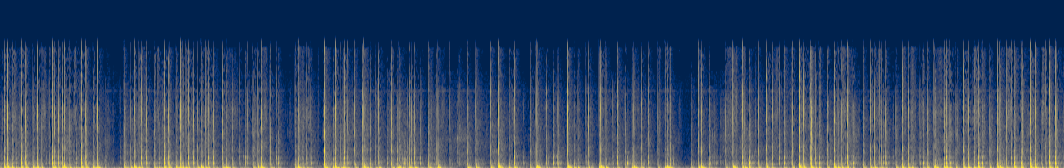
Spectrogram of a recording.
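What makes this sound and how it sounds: Fingertips of both hands rapidly tap and lightly scratch the cover of a large blue glossy softcover music book. The result is a dense, continuous run of soft, dull, low thuds with short pauses, each tap dying away almost instantly, with a faint papery scratch underneath.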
